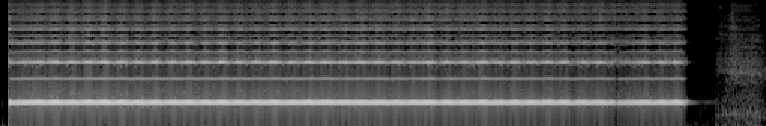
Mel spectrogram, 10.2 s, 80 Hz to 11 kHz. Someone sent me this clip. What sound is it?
long tone vibrato pan pipe F2
pan, pipe, f2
